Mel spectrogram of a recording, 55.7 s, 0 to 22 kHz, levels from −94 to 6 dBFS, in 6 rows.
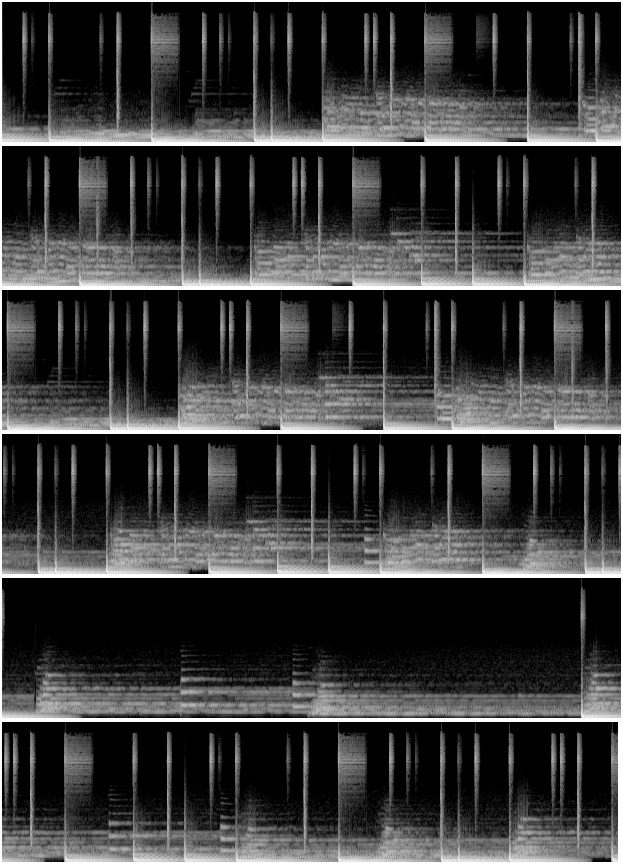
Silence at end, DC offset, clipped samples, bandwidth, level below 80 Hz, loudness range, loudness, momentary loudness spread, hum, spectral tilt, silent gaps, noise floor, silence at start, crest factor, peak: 0 s; 0.8%; under 0.1%; 15.5 kHz; -12 dBFS; 10 LU; -14 LUFS; 16 LU; none; -5.5 dB/octave; none; -39 dBFS; 0 s; 10 dB; 0 dBFS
